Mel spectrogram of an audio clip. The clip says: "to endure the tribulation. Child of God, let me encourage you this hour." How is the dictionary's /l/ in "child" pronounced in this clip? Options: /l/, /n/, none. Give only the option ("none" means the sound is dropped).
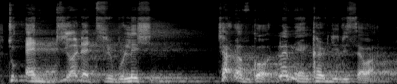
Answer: none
